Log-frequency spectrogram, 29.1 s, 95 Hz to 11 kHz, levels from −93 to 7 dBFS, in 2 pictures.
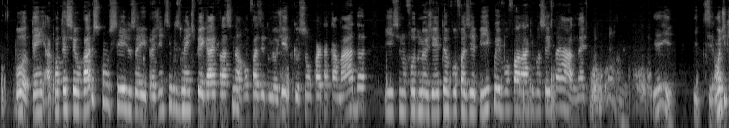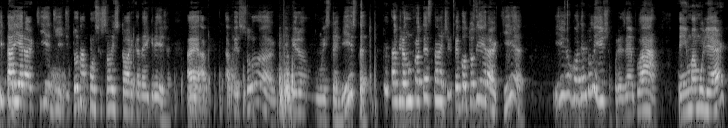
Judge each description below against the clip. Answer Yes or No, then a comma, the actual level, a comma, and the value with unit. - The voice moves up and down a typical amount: No, wide, 6.7 semitones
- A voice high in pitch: Yes, high, 195 Hz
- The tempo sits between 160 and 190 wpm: Yes, average, 180 wpm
